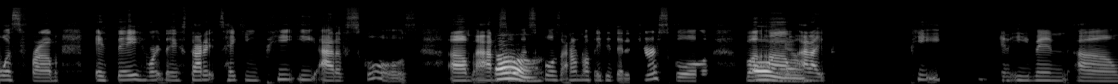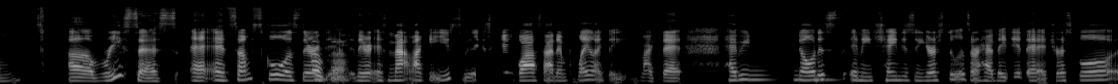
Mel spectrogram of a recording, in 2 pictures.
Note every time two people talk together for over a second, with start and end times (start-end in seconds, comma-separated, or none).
none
